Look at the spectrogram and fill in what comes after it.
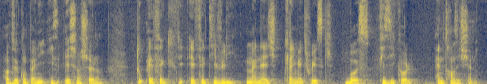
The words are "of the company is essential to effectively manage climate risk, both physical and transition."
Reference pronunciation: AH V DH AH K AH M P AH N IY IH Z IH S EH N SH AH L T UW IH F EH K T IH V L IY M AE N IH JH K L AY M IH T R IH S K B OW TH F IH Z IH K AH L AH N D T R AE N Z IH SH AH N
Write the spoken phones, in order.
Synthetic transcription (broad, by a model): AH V DH AH K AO P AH N IY IH Z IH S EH SH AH L T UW IH F EH K T IH V L IY M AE N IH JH K L AY M IH T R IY S K B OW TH F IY Z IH K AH L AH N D T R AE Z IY SH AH N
